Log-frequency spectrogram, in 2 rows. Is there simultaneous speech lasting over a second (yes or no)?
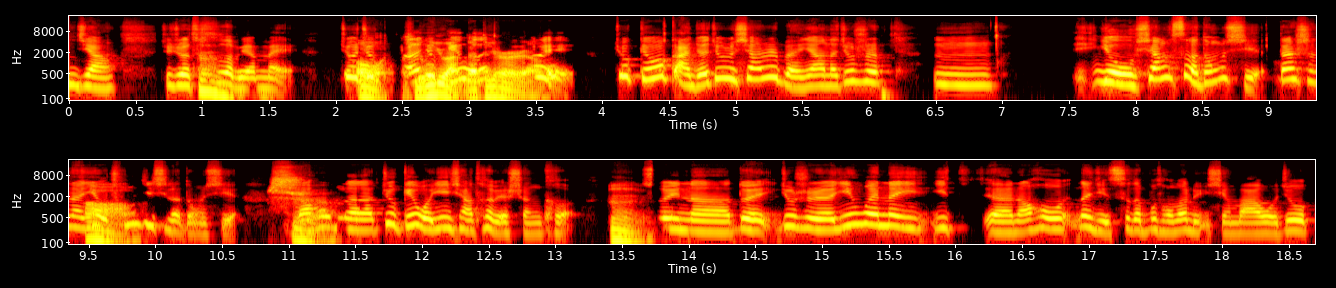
yes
